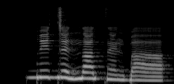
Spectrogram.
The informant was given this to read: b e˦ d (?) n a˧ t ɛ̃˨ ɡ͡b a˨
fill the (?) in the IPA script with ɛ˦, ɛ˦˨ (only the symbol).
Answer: ɛ˦˨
